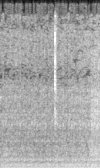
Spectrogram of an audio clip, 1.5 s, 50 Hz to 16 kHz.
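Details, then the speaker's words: Massey Ferguson 35 tractor being restored, started first turn after about 3.5 gallons of hydraulic oil was added for testing: a steady even diesel chug at low idle with no misses or knocks. It idles smoothly and sounds healthy. "Start it up, first turn really well."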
